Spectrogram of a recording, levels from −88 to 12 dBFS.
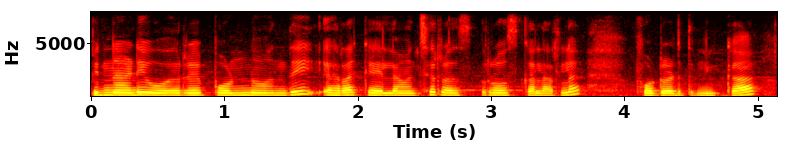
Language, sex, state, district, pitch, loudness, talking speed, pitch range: Tamil, female, Tamil Nadu, Kanyakumari, 215 Hz, -15 LUFS, 150 wpm, 205-230 Hz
